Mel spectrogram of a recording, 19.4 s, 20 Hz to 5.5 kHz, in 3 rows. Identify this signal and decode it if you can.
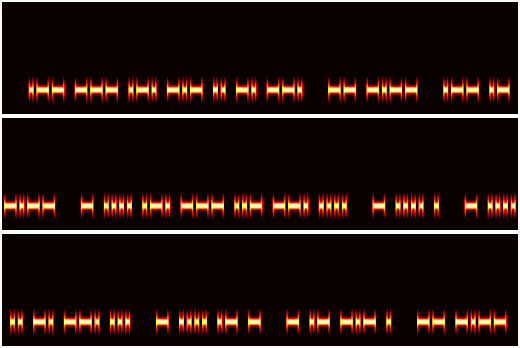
Morse code, heard as a keyed tone, about 25 wpm, 600 Hz. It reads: WORKING MY WAY THROUGH THE THINGS THAT TAKE MY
